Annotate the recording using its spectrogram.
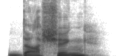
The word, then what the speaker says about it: Daxing: Beijing's Daxing, D-A-X-I-N-G airport, P-K-X, excuse me.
